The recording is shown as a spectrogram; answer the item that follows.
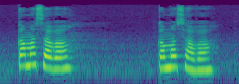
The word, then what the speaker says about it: ça: So you will say, comment ça va? Comment ça va? This is sa. As I told you, when C takes this sedil, it becomes sa sound.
